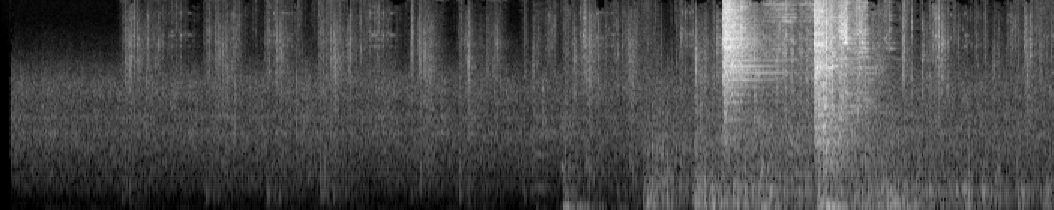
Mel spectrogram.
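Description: Swords clash and ring with sharp metallic clangs.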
